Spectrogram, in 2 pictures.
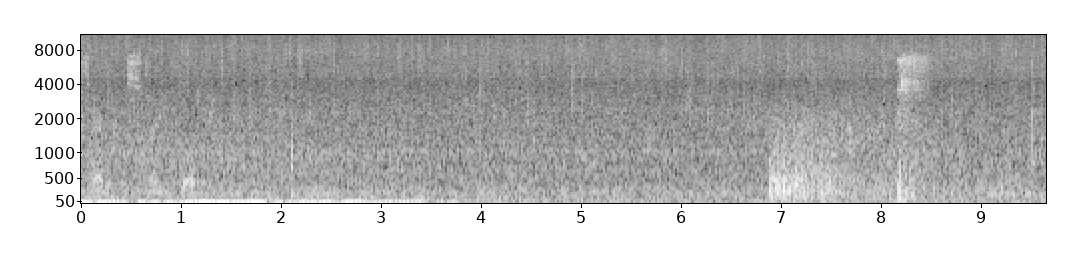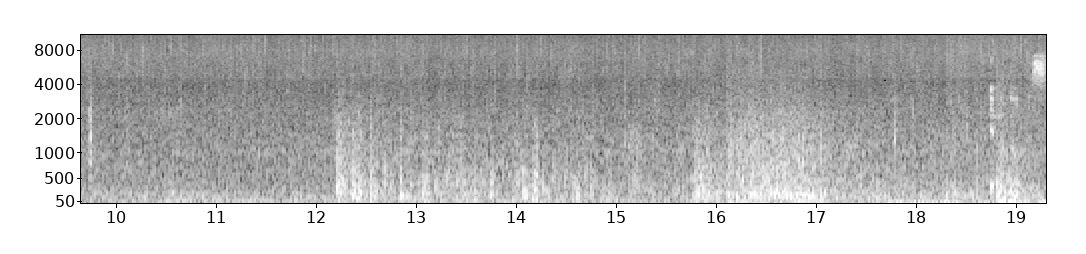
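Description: Thunderstorm in the Kentucky Route Zero video game: steady heavy rain hisses throughout while several thunder rumbles and cracks break through, loud and close, with one long roll near the end.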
